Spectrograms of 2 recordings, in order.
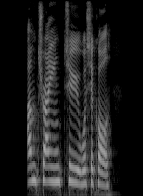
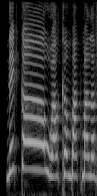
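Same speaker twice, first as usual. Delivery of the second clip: excited greeting; 6 semitones higher, 3 dB louder than usual. Real, not acted. Greeting new viewer excitedly.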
